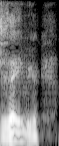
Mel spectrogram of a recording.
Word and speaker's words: Xavier: I don't think you ever pronounce the X, so it's just Xavier.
